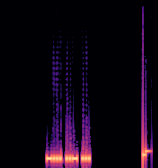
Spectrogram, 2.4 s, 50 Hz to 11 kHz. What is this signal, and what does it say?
Morse code, heard as a keyed tone, about 53 wpm, 700 Hz. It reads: BUS
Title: Sentences from Top 1000 Words - Review Part 6 - New Word Drill - 50wpm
